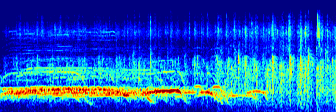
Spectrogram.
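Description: Sustained applause from an audience, dense steady clapping with cheering or whistle-like tones over it, loud throughout the five seconds and thinning slightly toward the end.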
